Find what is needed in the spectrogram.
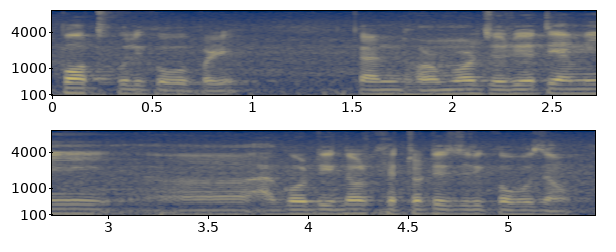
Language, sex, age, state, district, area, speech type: Assamese, male, 30-45, Assam, Goalpara, urban, spontaneous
